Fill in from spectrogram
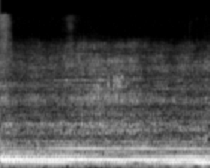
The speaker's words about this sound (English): well there's a plane going going by so I don't know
